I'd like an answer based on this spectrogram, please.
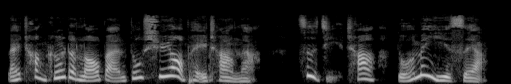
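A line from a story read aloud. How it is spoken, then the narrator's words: Startled, forced cheerfulness. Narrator (Chinese): 那女孩有点愕然，接着挤出一个笑脸，说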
